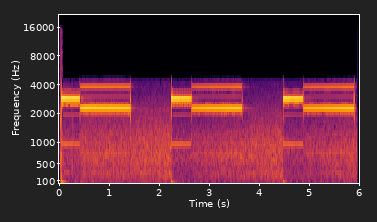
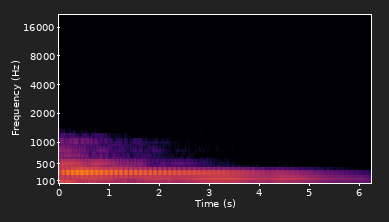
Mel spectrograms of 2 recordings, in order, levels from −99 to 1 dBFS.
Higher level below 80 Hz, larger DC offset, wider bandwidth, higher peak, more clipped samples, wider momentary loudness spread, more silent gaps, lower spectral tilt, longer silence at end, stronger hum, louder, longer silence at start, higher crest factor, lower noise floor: first, -50 dBFS vs -56 dBFS; neither; first, 9 kHz vs 1.2 kHz; first, 0 dBFS vs -24 dBFS; neither; second, 7 LU vs 20 LU; neither; second, -1 dB/octave vs -11 dB/octave; second, 0.1 s vs 0.85 s; neither; first, -10 LUFS vs -38 LUFS; about the same, 0.05 s vs 0 s; about the same, 12 dB vs 14 dB; second, -37 dBFS vs -68 dBFS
